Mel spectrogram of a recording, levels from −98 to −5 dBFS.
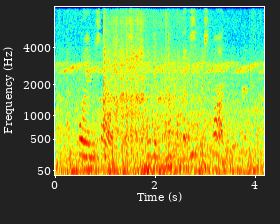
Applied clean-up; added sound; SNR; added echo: none; Engine starting / Car; -4 dB; none.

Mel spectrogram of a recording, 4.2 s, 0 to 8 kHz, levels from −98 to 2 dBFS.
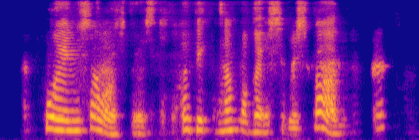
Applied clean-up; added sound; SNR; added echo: neural mask model Resemble Enhance denoiser.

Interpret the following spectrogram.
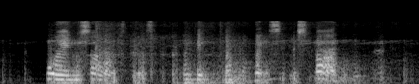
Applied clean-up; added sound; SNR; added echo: neural mask model RNNoise.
